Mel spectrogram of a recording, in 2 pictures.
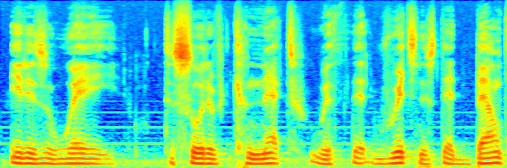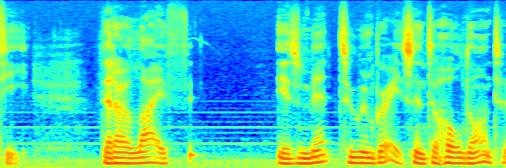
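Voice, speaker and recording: Very slow, monotone, flat speech with an American accent, long, frequent pauses and music in the background. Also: man, medium pitch for a man. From US Northeast, Brooklyn, New York. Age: 70s. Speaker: civic leader. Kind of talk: podcast interview. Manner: halting, with many repetitions.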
